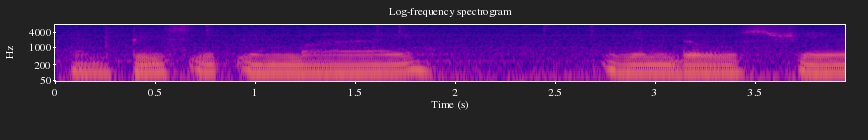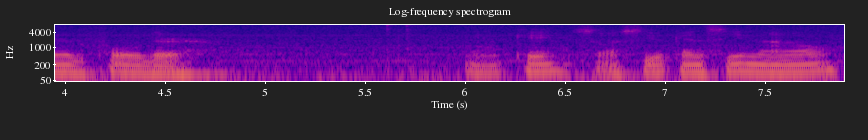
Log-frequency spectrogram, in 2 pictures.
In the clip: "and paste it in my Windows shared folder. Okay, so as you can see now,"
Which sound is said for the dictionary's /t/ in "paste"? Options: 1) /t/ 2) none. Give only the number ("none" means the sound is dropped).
2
